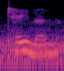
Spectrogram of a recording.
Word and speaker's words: Kaenon: Just so you know, my name is pronounced Kaenon.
